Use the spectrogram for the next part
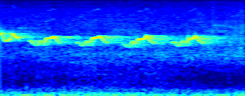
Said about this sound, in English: Our mystery bird is a strikingly beautiful scarlet-bellied southwestern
